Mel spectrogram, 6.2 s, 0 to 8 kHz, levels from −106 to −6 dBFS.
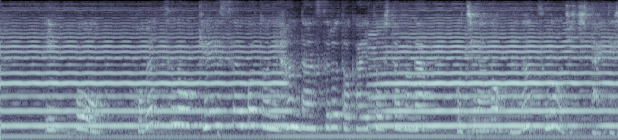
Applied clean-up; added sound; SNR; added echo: none; Bowed string instrument; -4 dB; reverberation time 1.0 s.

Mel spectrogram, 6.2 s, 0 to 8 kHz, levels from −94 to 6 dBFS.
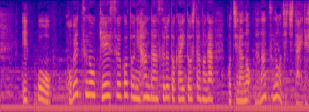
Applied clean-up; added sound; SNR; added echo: none; none; none; none.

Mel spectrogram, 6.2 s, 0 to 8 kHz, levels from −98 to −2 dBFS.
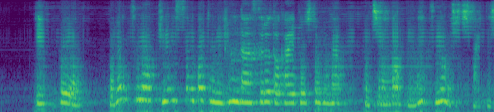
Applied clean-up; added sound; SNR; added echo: neural separator model SepFormer DNS4.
